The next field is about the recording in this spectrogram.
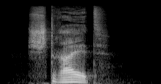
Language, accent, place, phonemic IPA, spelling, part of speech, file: German, Germany, Berlin, /ʃtʁaɪ̯t/, Streit, noun, De-Streit.ogg
- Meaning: 1. quarrel, dispute, fight, argument 2. fight, battle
